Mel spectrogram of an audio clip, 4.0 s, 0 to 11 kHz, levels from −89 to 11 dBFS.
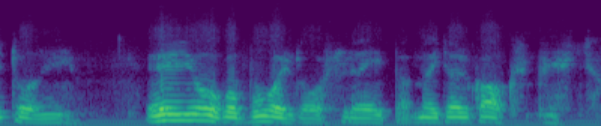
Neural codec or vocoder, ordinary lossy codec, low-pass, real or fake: none; none; none; real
